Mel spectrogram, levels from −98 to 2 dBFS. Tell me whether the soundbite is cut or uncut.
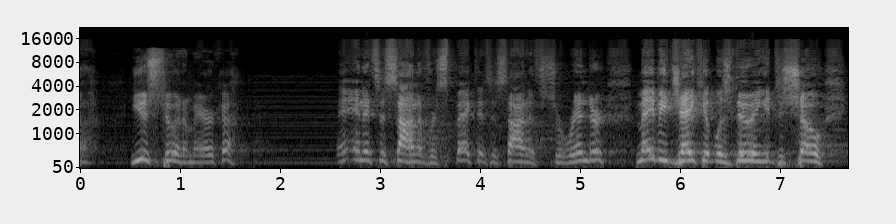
uncut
